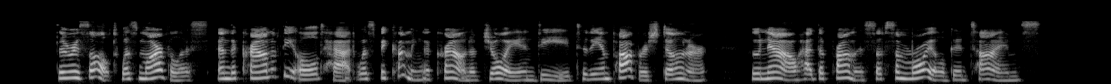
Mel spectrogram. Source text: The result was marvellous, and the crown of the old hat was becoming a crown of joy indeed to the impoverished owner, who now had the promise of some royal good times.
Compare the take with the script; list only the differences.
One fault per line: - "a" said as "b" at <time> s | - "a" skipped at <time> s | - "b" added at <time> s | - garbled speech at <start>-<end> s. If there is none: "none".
none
